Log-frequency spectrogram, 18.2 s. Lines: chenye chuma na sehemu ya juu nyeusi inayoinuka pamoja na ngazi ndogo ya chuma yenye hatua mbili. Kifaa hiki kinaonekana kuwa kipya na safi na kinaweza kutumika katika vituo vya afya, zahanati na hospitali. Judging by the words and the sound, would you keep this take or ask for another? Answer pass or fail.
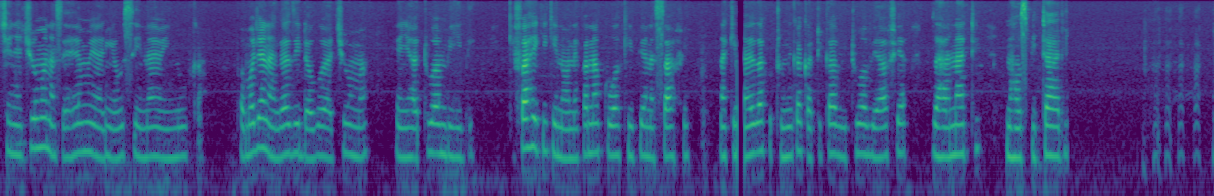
fail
